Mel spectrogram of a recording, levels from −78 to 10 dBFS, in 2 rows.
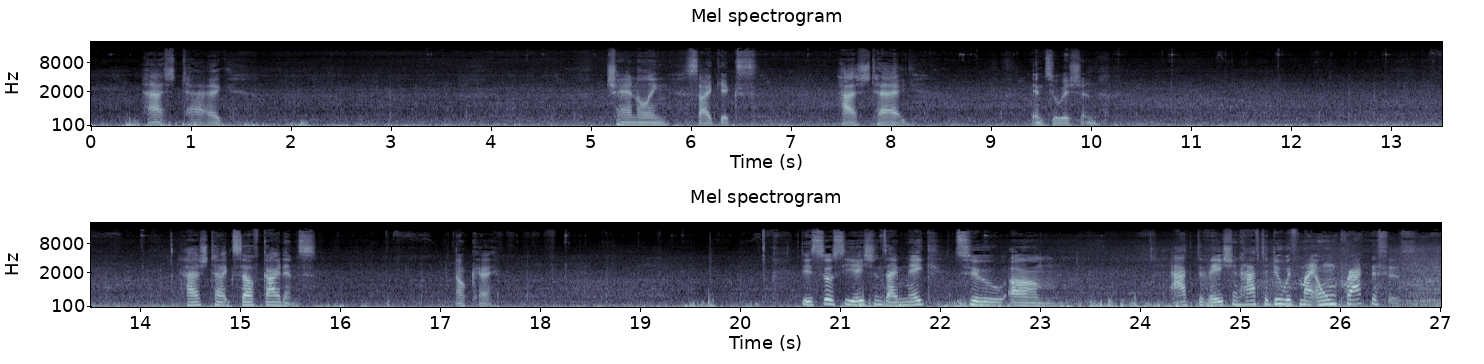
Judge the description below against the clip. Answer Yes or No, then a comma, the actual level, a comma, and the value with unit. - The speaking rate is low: Yes, slow, 50 wpm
